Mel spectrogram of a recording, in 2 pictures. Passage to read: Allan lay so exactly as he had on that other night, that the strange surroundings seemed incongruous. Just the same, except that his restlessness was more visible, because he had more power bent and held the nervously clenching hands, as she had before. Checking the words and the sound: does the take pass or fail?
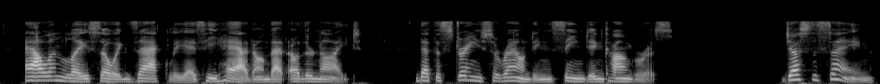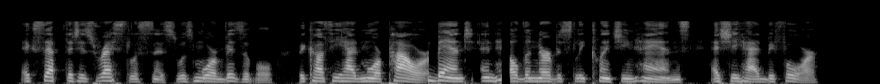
fail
